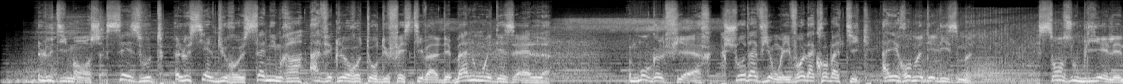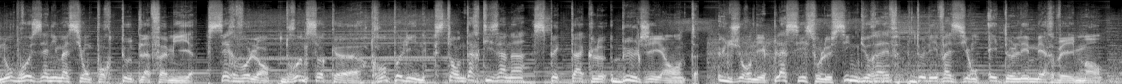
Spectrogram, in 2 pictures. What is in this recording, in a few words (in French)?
Spot radio; Bel RTL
